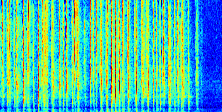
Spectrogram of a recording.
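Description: Fingertips type on a mechanical keyboard with round plastic typewriter-style keycaps on a silver metal frame. A rapid, uneven run of bright, sharp clicks and taps comes with little low end and almost no ring. The typing stops just before the end, leaving near silence.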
